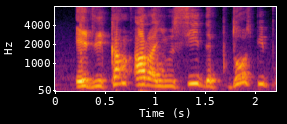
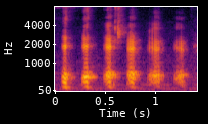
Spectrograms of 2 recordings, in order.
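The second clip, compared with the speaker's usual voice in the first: a scornful laugh at critics; short laugh; 6 semitones lower than usual. Real, not acted. Speaker laughing at those who removed Vanguard. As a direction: laugh them off. Mocking critics mid-speech.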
